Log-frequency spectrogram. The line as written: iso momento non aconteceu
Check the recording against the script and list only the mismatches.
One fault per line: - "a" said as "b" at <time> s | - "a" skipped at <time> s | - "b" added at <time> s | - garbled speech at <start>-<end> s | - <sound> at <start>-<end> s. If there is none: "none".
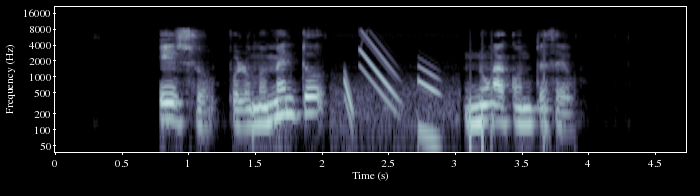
- "polo" added at 1.3 s
- chirp at 2.2-2.9 s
